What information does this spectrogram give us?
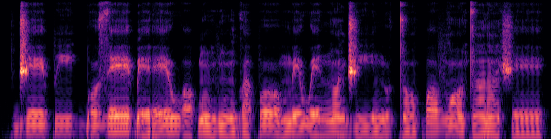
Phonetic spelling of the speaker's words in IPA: d͡ʒ eː˨ p iː˨ ɡ͡b o˧ z eː˦ ɓ e˨ ɾ eː˦ w ɔ˨ ɓ ũ˨ v ũ˨ ɡʷ a˨ p oː˦˨ m e˦ w e˧ n ɔ̃˧ d͡ʒ iː˨ n u˧ t ɔ̃˨ ɓ ɔ˦ v ɔ̃˦˨ t ã˧ ɾ ã˧ ʃ eː˧

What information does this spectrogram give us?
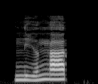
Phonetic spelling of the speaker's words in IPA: n i˨˩˦ ə̯ ŋ aː˦˥ t̚

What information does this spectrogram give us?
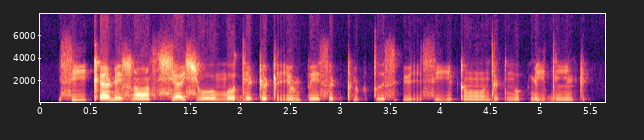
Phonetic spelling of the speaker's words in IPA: s iː˥ kʼ æ˥ ɳ e˩ ɮ ɑ̃ː˩ s ɕ æ˩ ɕ oː˩ m o˥ d e˩ ʈ ɯ˥ ʈ r y˥ ɳ p e˩ s ɯ˩ ʈ pʼ y˩ ʈ t̪ ɯ˩ s ʔ y˩ r s iː˩ ʈ õː˩ d ɯ˥ ʈ n̪ u˥ k ɳ i˥ d ĩ˥ ʈ

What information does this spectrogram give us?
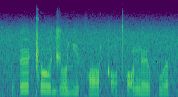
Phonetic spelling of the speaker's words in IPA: ʔ øː˥ ǁ ʊː˥ d͡ʒ ʊː˧ ʎ i˧ t̪ʰ ɔː˩ ǃ ɔ̰˧ t̪ʰ ɔ̰˥ n øː˧ kʷ ə˧

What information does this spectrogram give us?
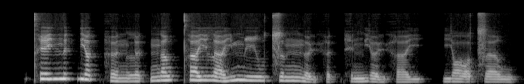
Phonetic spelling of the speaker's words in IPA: t̪ʰ e˥ j n̪ ɪ˥ k̚ j ɐ˥ k̚ h ɵ˨ n l ɵ˨˥ t̚ ŋ ɐ˧ w t̪ʰ ɐ˧ j l ɐ˨˥ j m iː˥ w t͡s ʊ˥ ŋ n̪ ɵ˨˩ ɥ h ɵ˨˥ t̚ h ɪ˨˧ ŋ j ɵ˨ ɥ h ɐ˧ j | j ɔː˨˩ t͡s ɐ˨ w

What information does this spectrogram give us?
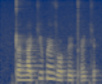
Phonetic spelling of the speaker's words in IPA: ʈ ɛ˧ ŋ æ˧ c i˥ p ẽ˥ z o˧ θ i˧ tʼ ẽ˥ c

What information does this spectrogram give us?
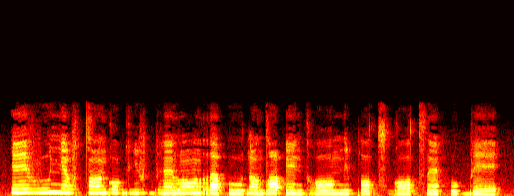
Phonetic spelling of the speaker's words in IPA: e v u ɲ ɛ̃ v tˤ õ ɡ ɔ ɡʱ i v bʱ ɛ̃ l ɔ̃ r a p u ɗ ĩ dˤ i ʔ ẽ ɡʱ ɔ n i p ɾ ɔ t͡s ɡ ɔ t͡s ɛ̃ h u b e

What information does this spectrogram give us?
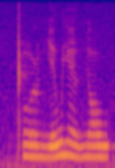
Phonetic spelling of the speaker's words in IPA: ǁ ũː ɭ ɲ e w j ẽ l ɲ ɔ̃ w

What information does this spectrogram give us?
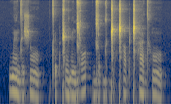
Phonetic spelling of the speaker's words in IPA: w ɛ̃ d ɛ ʃ ɔ̃ | tʼ ɛ p ǁ o j ɛ̃ d͡ʑ ɔ | d͡ʑ a p d u ɡ͡ǁ ɛ ǁʰ ɑ p ǁʰ a d x ɔ̃

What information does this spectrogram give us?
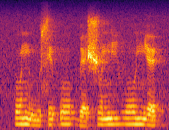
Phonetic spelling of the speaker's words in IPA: o˦ n uː˨ s ɪ˦ ɓ oː˦ ɡ͡b ɛ˨ ʃ ʊ˦ n i˦ β oː˦ ɲ ɛ˨

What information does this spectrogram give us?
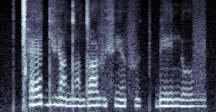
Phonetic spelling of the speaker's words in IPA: ǀʰ æ d vʲ œ̃ dˤ ĩ dˤ ʉ v fʲ œ̃ f ʉ k ɓ e n o v

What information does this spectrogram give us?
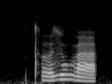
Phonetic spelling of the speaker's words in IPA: tʰ ɤ z u β a

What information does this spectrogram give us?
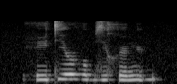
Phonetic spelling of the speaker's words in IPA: h i tʲ e ɹ v o b zʲ ɔ x ø ŋ y b

